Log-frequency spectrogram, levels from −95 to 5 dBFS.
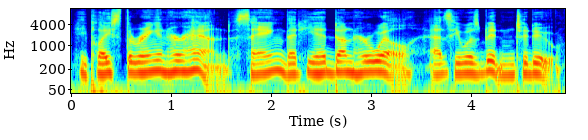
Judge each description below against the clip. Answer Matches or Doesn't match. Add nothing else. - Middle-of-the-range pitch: Matches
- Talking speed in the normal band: Doesn't match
